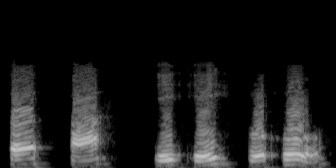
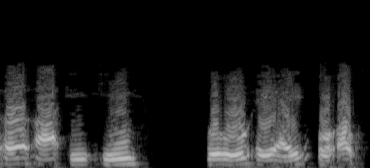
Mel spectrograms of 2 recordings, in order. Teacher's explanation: So when we say A, A, E, U, A, I, O, that is Vivrata, because the air is not stopped.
